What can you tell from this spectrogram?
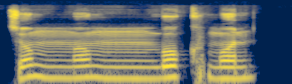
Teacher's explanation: Nah, dalam kalimat ini tanwin menghadapi ba. Maka tanwin tersebut beralih bacaan menjadi em. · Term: iklab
